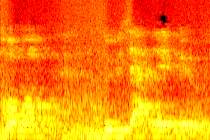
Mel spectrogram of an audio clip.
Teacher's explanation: in Como, you stop pronouncing the word essentially after the last vowel. So it kind of sounds like C-O-M-O.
